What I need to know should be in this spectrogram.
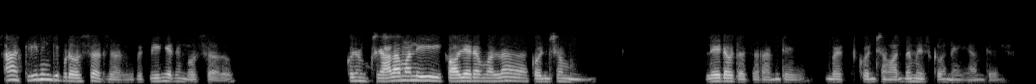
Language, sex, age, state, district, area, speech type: Telugu, male, 18-30, Telangana, Adilabad, urban, conversation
